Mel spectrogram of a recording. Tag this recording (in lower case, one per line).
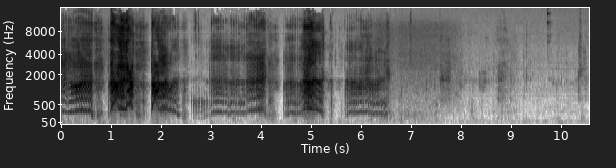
dog growling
